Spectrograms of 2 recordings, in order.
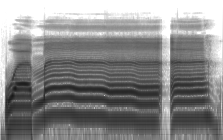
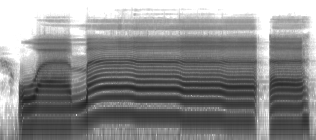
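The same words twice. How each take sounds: First: It is recited at a fast tempo. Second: It is recited at a slow tempo.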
